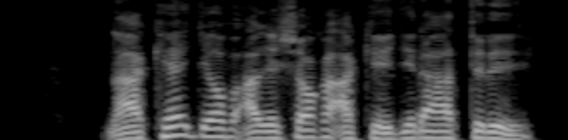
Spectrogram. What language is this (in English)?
Kikuyu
